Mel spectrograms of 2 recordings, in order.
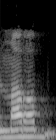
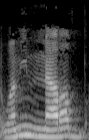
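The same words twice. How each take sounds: First: "مرض" with dark, backed a after m; wrongly heavy mim. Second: Slow "ومن مرض", thin front a after m; light mim. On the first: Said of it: "فلا تقل مرض". (تفخيم ميم "مرض") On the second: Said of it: "فاحذر من تفخيمها". (ترقيق ميم "مرض") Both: Shown as a demonstration.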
